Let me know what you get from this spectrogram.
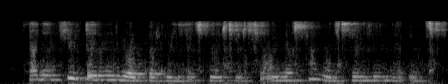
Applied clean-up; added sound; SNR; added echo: neural separator model SepFormer DNS4.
